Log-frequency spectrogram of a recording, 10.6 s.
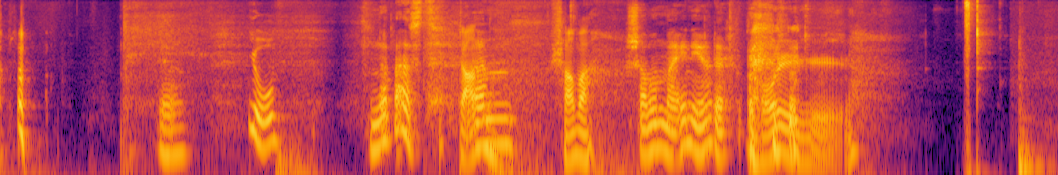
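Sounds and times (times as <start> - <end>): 
speech: 0.2 - 0.4, 1.6 - 3.0, 3.7 - 8.7
laughter: 7.4 - 8.6
beer bottle cap clicks: 9.6 - 10.0.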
